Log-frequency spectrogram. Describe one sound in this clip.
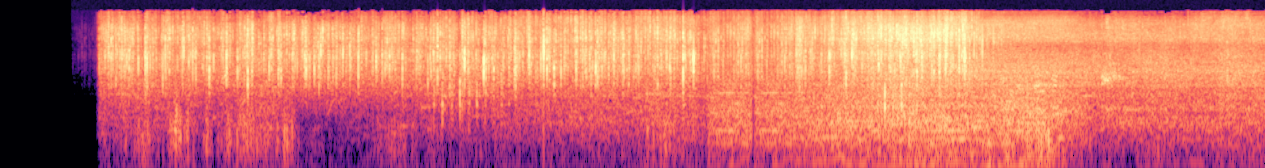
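Jets of water splash and patter onto wet pavement.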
